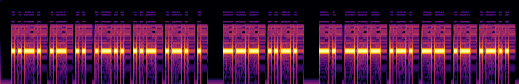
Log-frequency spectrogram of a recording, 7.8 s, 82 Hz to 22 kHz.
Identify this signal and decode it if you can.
Morse code, heard as a keyed tone, about 25 wpm, 750 Hz. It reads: FAILURE OF NORMAL
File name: Archive / 25 WPM / 25WPM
